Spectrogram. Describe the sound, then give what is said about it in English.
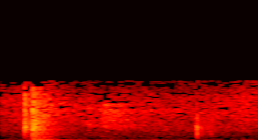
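A door is shut, giving a faint dull thud, then a smaller knock about a second later, both set against a low steady hiss with no voices. “You can go out or stay in, but shut the door.”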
